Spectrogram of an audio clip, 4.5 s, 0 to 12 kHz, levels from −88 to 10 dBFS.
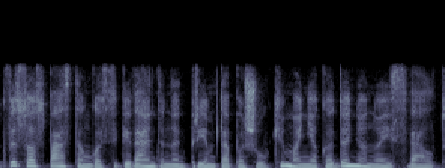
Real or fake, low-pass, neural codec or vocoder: real; 7.2 kHz; none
